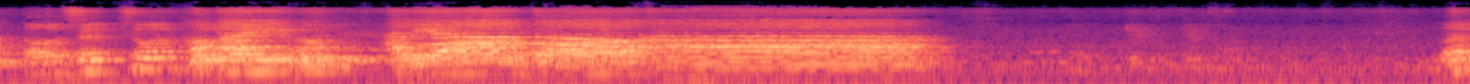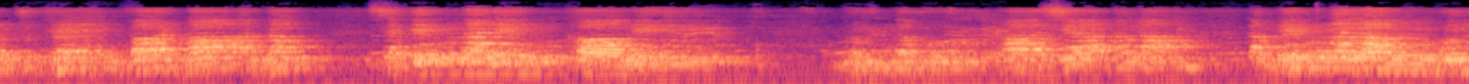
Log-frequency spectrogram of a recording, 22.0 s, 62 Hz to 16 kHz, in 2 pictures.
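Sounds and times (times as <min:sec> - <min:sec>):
mixed choir singing: 0:00.0 - 0:07.3, 0:10.7 - 0:22.0.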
